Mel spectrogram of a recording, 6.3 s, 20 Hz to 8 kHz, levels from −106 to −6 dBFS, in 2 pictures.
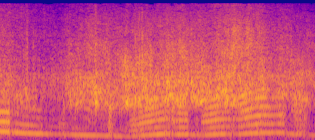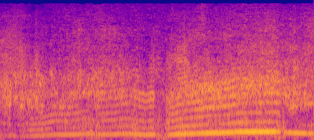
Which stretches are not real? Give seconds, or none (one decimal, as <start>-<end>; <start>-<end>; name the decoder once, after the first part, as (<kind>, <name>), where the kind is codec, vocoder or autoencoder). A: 3.0-3.6 (codec, HILCodec)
